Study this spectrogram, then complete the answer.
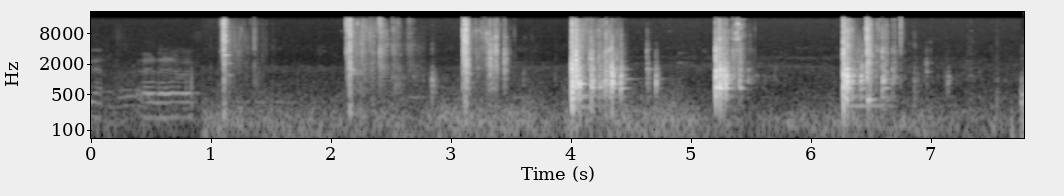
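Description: Metal parts clatter as they are set down on gravel.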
